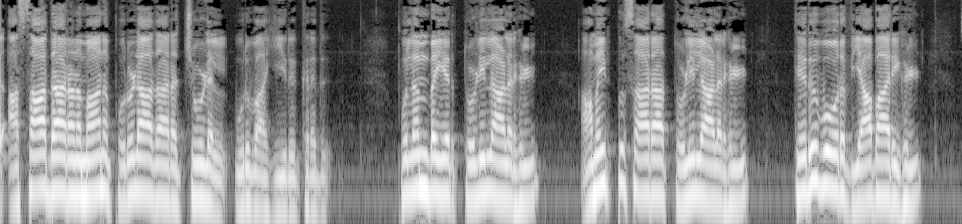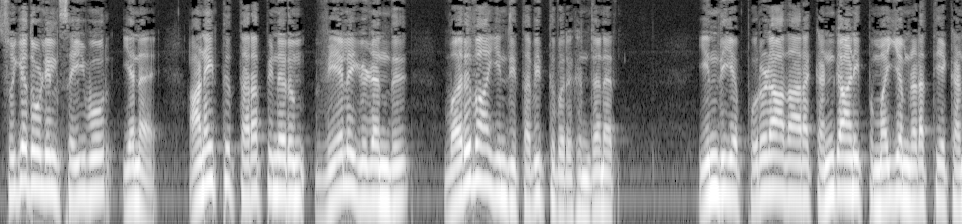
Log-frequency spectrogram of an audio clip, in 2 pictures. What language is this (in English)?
Tamil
